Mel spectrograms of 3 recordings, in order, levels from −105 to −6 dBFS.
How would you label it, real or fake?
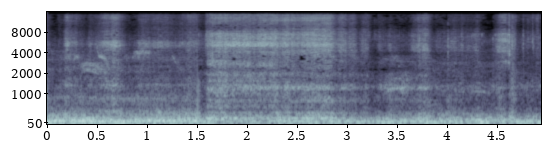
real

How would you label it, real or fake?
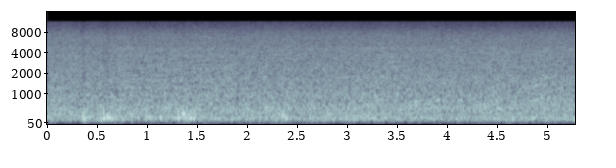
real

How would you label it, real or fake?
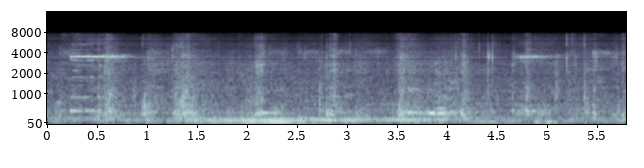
fake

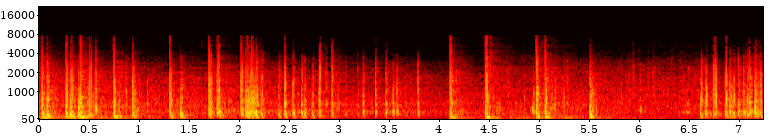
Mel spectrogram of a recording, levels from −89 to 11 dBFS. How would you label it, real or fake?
fake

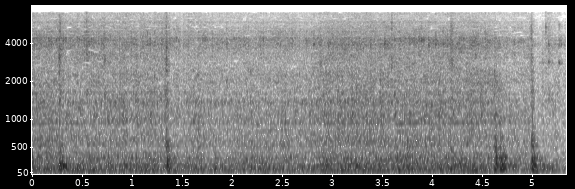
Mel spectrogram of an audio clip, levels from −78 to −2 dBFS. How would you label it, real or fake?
fake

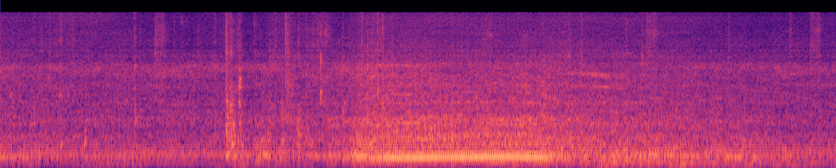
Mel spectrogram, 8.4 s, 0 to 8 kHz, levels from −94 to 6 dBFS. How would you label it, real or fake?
fake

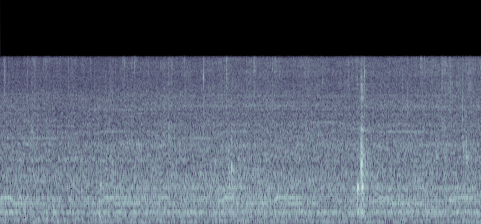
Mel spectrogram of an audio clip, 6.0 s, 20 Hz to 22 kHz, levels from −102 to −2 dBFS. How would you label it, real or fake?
real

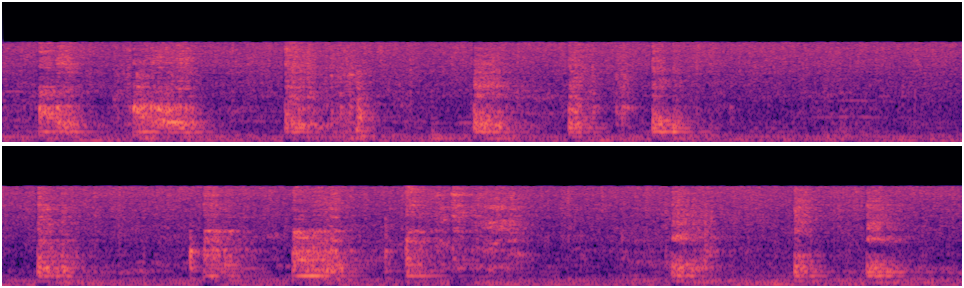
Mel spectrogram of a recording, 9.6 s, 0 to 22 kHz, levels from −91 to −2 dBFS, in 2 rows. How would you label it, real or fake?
real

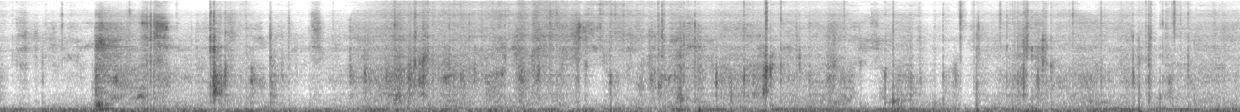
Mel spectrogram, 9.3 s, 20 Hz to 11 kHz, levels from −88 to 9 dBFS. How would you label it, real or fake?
fake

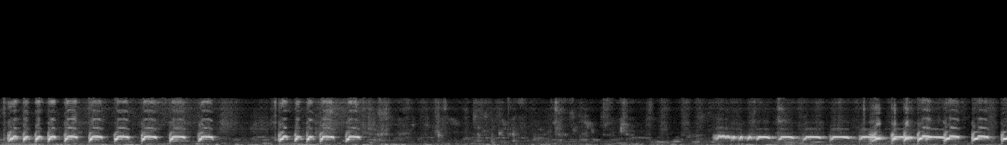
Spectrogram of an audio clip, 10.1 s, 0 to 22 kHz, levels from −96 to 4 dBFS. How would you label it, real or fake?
fake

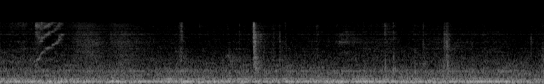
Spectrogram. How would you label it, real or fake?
fake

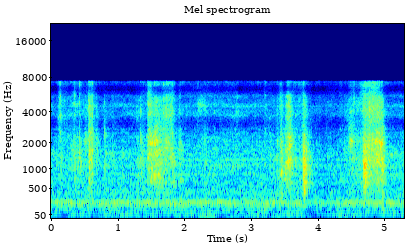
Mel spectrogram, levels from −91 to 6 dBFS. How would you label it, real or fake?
fake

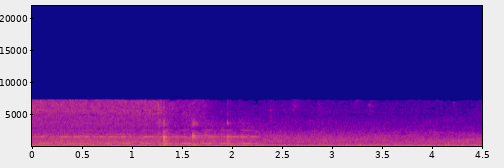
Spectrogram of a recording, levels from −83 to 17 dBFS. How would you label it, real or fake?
real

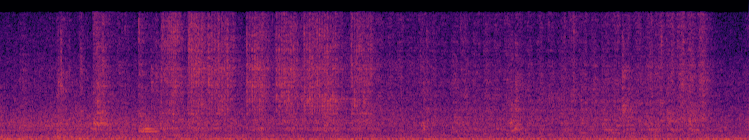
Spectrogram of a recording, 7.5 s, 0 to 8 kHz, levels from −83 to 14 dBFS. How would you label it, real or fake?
real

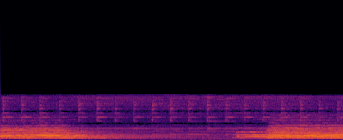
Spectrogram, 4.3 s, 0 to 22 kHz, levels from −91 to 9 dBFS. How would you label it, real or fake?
real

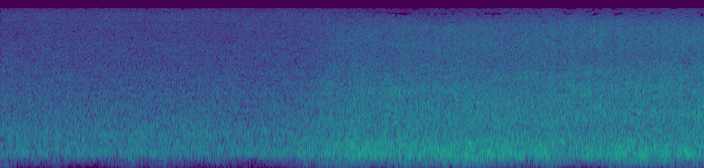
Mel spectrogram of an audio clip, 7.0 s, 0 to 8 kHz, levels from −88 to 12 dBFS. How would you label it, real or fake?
fake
